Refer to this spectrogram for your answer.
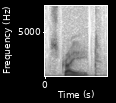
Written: striate

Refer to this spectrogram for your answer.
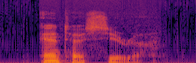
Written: antisera

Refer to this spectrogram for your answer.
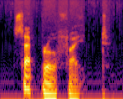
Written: saprophyte

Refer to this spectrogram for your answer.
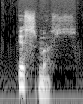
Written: isthmus

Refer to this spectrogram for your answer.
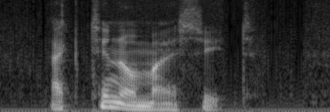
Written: actinomycete

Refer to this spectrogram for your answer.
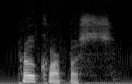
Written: procorpus

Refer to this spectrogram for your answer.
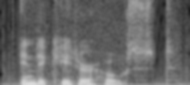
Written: indicator host

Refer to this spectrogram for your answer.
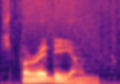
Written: sporidium

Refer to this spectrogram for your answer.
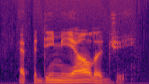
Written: epidemiology

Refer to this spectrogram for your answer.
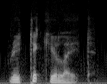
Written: reticulate

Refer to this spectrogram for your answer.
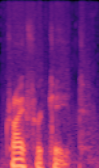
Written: trifurcate

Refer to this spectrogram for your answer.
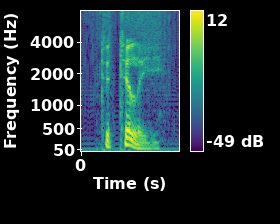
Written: titillae

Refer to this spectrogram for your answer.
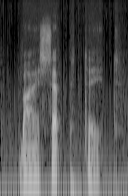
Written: biseptate

